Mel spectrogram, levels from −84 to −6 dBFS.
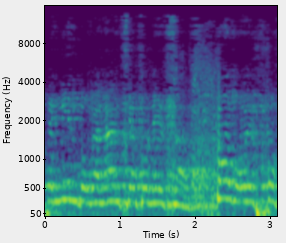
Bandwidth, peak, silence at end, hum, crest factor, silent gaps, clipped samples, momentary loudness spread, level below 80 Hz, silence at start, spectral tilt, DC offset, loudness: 14 kHz; -10 dBFS; 0 s; none; 10 dB; none; under 0.1%; 1 LU; -30 dBFS; 0 s; -8 dB/octave; under 0.1%; -21 LUFS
